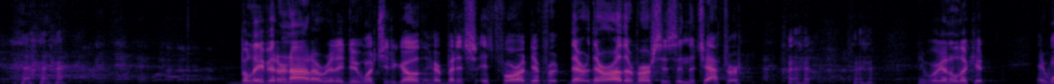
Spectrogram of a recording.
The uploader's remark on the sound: preaches during our 11th Church Anniversary Conference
